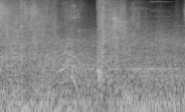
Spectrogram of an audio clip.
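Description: The Expelliarmus spell is cast in the Hogwarts Legacy video game, a loud booming burst of magic set in thick, continuous game noise.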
